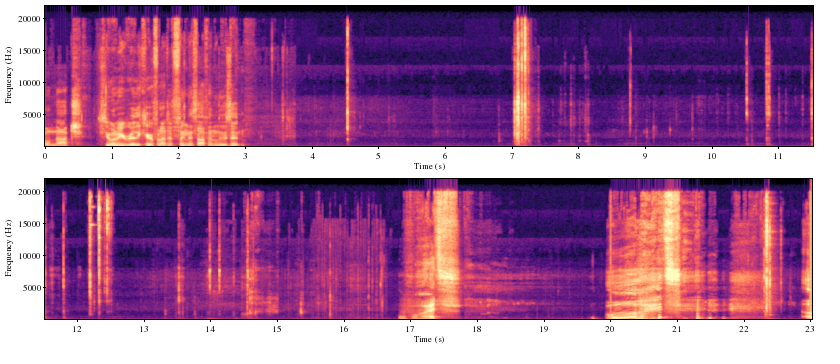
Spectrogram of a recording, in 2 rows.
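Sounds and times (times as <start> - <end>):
hand tools clicking and tapping: 22.3 - 22.6.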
